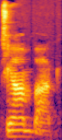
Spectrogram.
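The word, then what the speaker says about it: Tyahnybok: The C-14s was started as a youth wing of the Svoboda party, founded by Ole Tenahambak. Is that how do you say his name, Max? Tianbach.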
